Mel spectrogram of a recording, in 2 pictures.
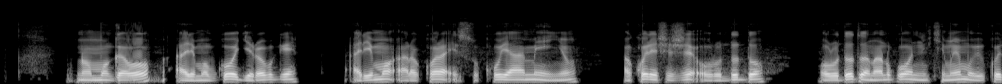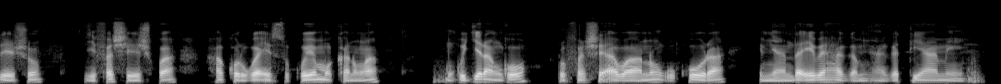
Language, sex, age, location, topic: Kinyarwanda, male, 18-24, Kigali, health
